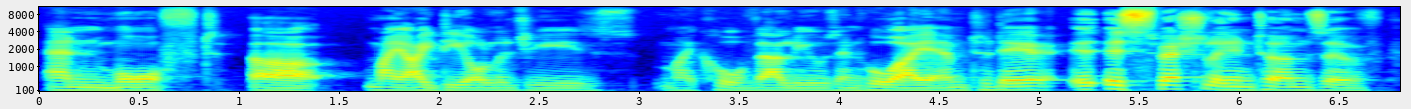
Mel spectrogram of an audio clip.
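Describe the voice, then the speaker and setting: A young man with a slightly low-pitched voice speaks as an interview guest. He is from Sri Lanka. He phrases his reflections in a measured, thoughtful and articulate way. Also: steady tone, darkish tone. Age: young adult.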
